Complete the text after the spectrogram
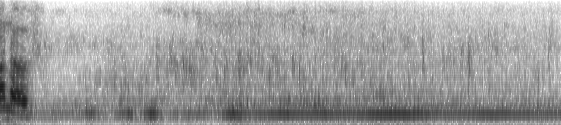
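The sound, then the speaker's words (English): A small car engine runs with a steady, low, droning hum. A brief, harsher burst comes at the start, and the loudness wavers slightly throughout. “a lot of noise for a little car.”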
